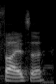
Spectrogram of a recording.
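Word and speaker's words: Pfizer: like pronouncing it well the first time i saw it i thought it was pronounced pizza pizza so i was going around pronouncing it pizza and then i found out that it was fizer so i'm now stuck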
